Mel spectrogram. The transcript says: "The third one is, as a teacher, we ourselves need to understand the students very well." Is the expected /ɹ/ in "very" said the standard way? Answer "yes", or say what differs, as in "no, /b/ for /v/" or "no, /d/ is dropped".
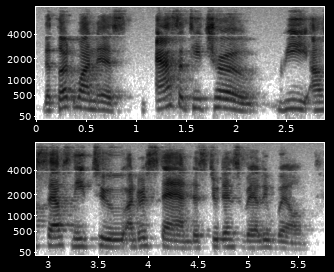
no, /l/ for /ɹ/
